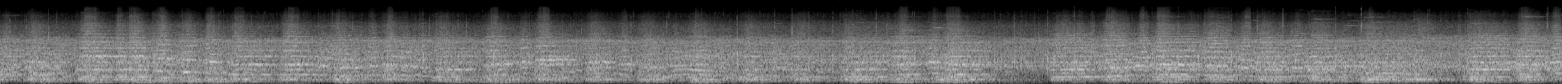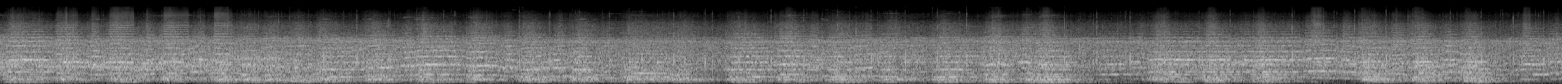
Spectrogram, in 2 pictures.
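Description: Brass-led band music playing steadily, with a crowd applauding and cheering underneath.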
